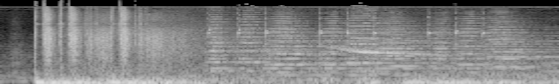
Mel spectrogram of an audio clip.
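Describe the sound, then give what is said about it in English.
Three cannons in a neat line, touched off by fuses, fire in a quick run of loud, booming blasts close together, then a dense rumbling roar with faint ringing tones lingers. No one speaks. “The three cannons roared in a neat line, the black smoke of the discharge blocking their view for a few moments.”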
